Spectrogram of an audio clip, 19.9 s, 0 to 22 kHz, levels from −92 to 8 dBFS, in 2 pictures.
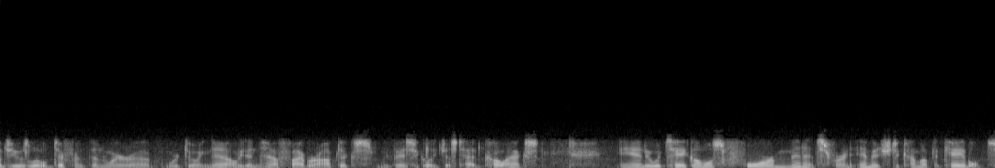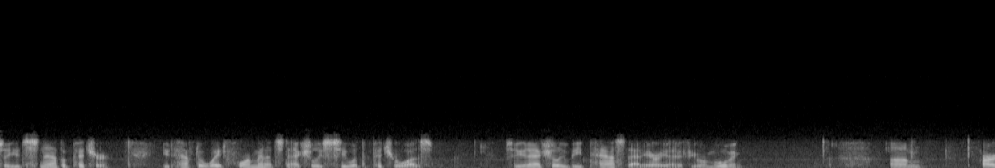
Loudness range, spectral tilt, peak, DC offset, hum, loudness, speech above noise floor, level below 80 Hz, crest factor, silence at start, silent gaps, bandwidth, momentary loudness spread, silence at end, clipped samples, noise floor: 4 LU; -7 dB/octave; -8 dBFS; under 0.1%; none; -28 LUFS; 31 dB; -76 dBFS; 22 dB; 0 s; none; 5 kHz; 13 LU; 0 s; under 0.1%; -59 dBFS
